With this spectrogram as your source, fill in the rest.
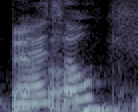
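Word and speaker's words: Bernthal: How do you say his last name? – Berenthal.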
